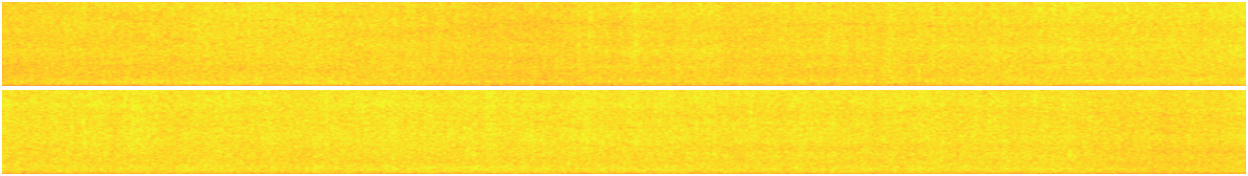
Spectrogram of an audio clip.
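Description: A mountain brook with small waterfalls in the Lou valley gives a steady, dense rush of flowing water with a low rumble, unbroken from start to finish and with no voices.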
